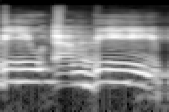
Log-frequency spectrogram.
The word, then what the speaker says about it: dumb: इसी तरह से और भी एग्जांपल है, DUMB पढ़ते हैं क्या, डम्ब, नहीं डम्ब नहीं पढ़ना है, प्लीज डोंट से डम, यू हैव टू से डम, डम, because D is silent, sorry, because B is silent, so that's why you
